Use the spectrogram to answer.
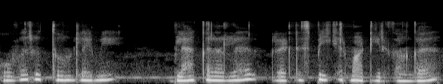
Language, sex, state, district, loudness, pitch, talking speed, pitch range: Tamil, female, Tamil Nadu, Kanyakumari, -16 LUFS, 195 Hz, 110 wpm, 180-220 Hz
